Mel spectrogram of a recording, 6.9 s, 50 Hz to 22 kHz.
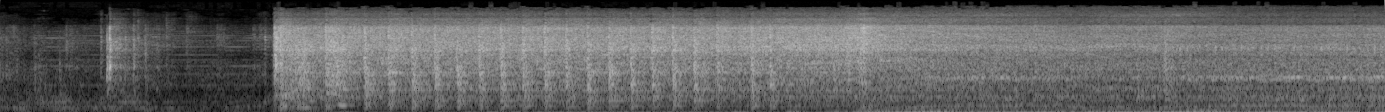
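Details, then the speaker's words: Renault Clio 182 Cup during an upper cylinder head clean: it cranks briefly, fires abruptly, then stumbles at a lumpy idle pulsing about three a second as cleaner is sprayed into the intake and the idle air control compensates. "So if I spray up here, it doesn't like it, but you can hear the idle air control kicking in."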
